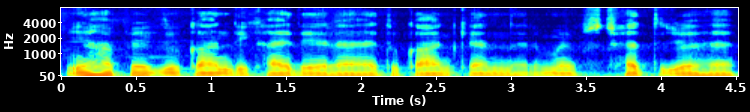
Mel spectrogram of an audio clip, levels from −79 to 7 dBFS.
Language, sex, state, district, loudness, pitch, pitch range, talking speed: Hindi, male, Punjab, Kapurthala, -20 LUFS, 80 Hz, 75-85 Hz, 185 wpm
